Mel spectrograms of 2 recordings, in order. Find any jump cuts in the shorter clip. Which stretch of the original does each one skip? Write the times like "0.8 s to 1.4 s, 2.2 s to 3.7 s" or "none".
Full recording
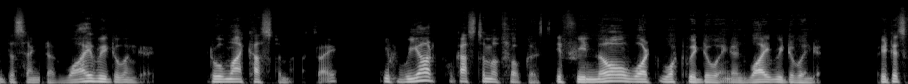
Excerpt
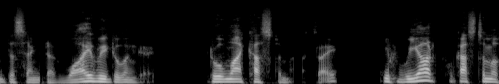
none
